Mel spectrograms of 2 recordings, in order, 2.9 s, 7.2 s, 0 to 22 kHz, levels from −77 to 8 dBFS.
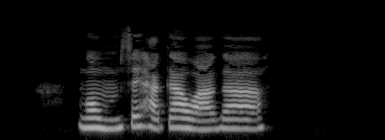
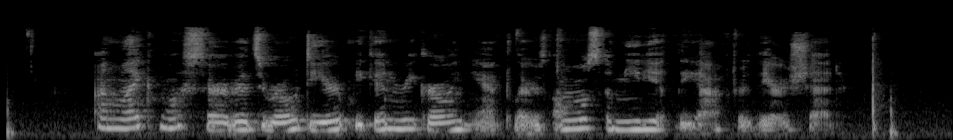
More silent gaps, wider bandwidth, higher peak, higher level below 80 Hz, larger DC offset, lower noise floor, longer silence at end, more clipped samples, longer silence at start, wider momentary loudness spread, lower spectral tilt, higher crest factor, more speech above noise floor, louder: neither; about the same, 11 kHz vs 11.5 kHz; about the same, -8 dBFS vs -8 dBFS; second, -84 dBFS vs -62 dBFS; neither; first, -77 dBFS vs -54 dBFS; first, 0.9 s vs 0.4 s; neither; first, 0.6 s vs 0.05 s; second, 6 LU vs 12 LU; about the same, -3.5 dB/octave vs -4 dB/octave; about the same, 18 dB vs 18 dB; first, 54 dB vs 28 dB; first, -23 LUFS vs -27 LUFS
